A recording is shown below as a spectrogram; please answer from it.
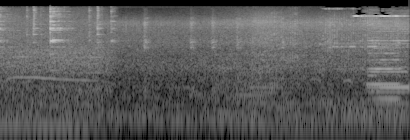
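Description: Steady road traffic, with cars passing on a highway. A brass hand bell clinks once about half a second in, and music starts just before the end.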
